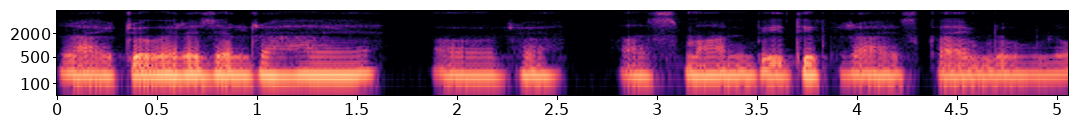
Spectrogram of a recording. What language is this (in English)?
Hindi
